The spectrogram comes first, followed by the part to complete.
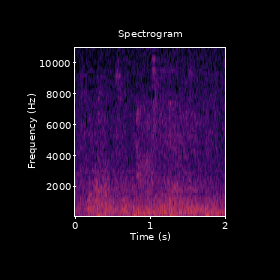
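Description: Background music with a steady kick-drum beat, about two beats a second.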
